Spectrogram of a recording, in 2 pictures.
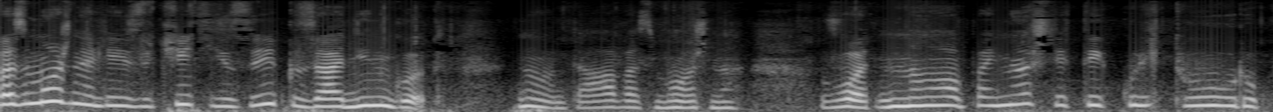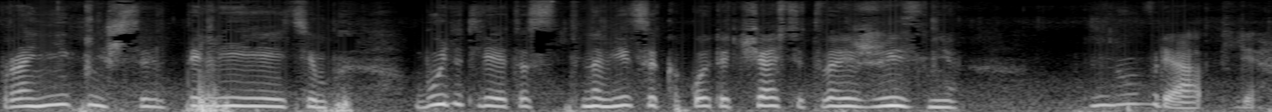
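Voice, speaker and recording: Speech moves at a fairly slow pace with ordinary pitch variation. The sound is dry with no echo, over light background noise. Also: woman, high pitch for a woman. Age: 30s. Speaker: travel vlogger; vlogger. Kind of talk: monologue vlog. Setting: outdoors, walking. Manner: casual, hesitant. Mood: reflective, thoughtful. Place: open country. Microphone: phone near.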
